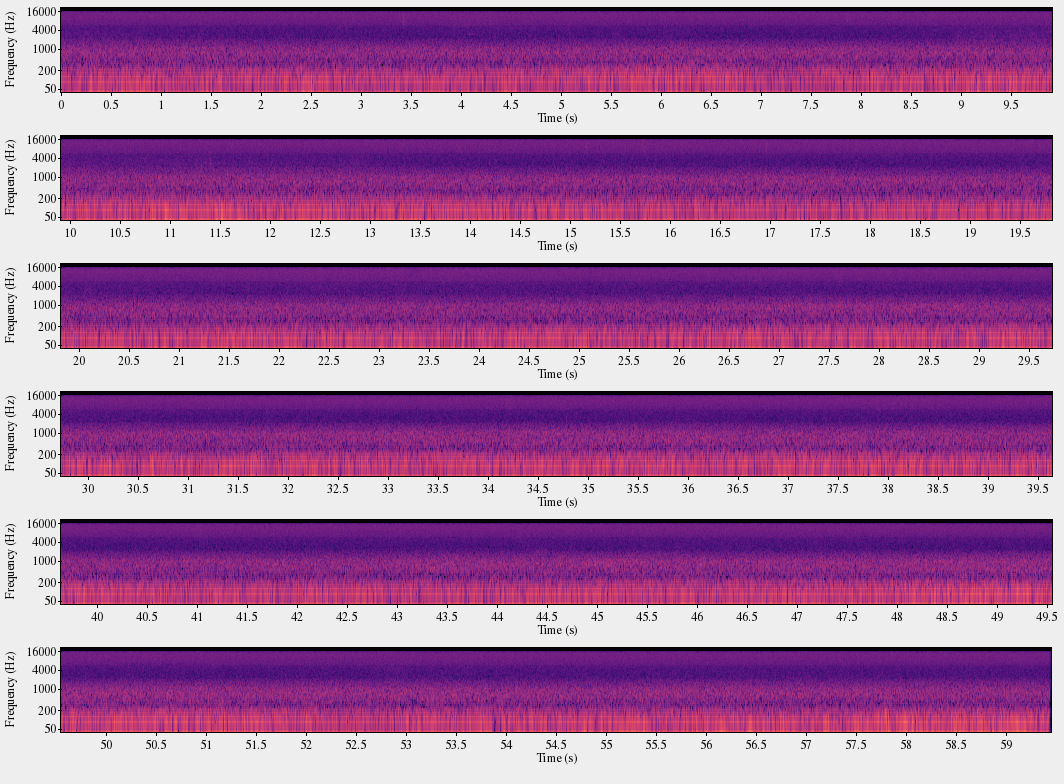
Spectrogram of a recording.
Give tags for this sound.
traffic; Texas; ambience; field-recording; background; night

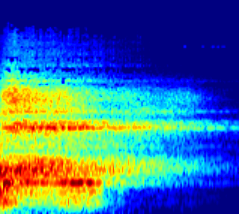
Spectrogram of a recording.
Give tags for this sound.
short; beat; industrial; drum-hit; processed

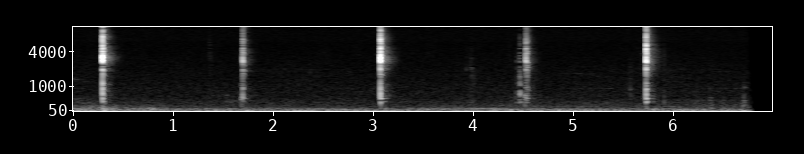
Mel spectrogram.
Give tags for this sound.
OWI; On-Off; Light-Switch; Switch

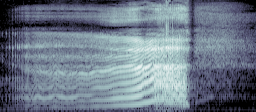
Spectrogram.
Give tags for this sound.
groan; frustrated; crescendo

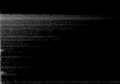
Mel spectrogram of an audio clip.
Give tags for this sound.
analog; collector-synth; drum-machine; drum-synth; korg; Mini-Pops-45; old-synth; percussion; rythm; rythm-machine; vintage; vintage-drum-machine; vintage-drums; vintage-instrument; vintage-synth

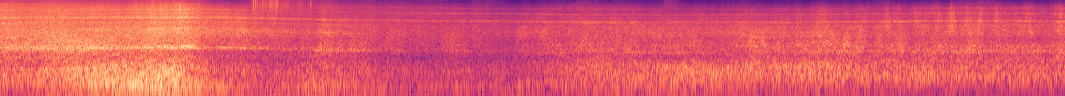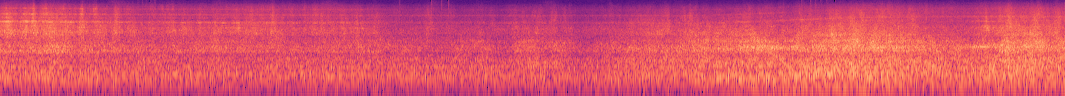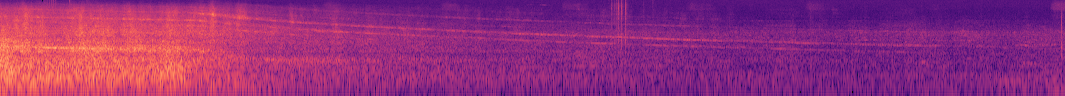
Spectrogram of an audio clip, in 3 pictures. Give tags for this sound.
Aircraft; cut; Engines; Flight; Interior; Jet; off; Plane; Rolls-Royce; Wright

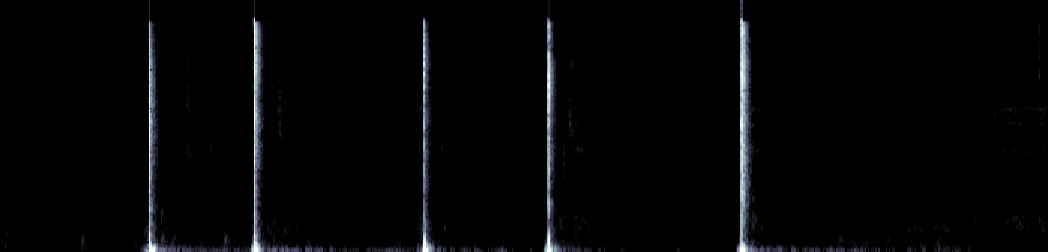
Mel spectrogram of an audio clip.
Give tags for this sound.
hit; swosh

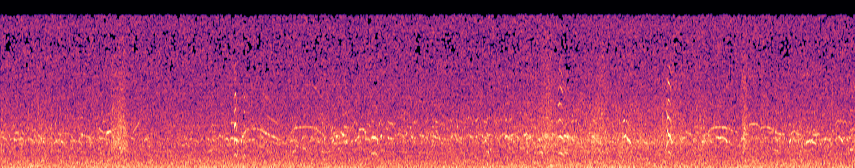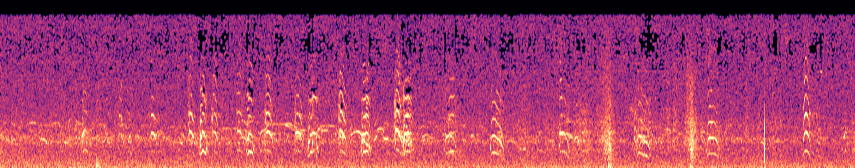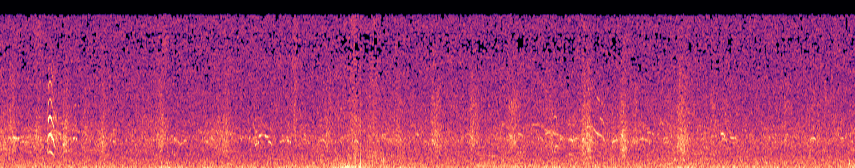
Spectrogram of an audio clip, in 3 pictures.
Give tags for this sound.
Sea; Atmosphere

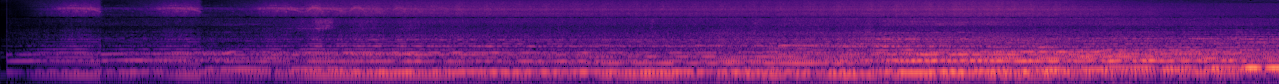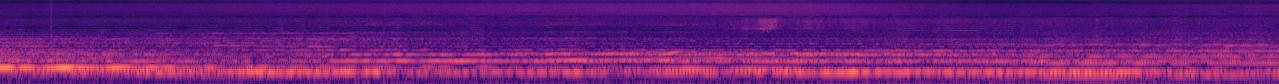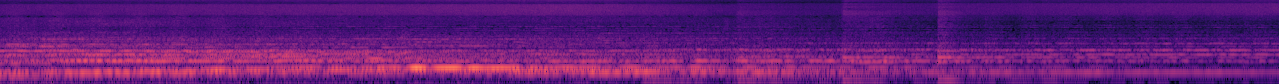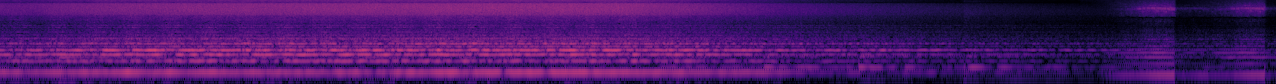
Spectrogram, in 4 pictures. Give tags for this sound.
bell; processed; ghost; religion; electro; guitar

